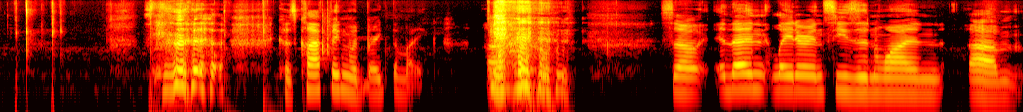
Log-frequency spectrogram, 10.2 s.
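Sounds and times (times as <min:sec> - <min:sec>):
fingers snapping: 0:00.0 - 0:00.7
speech: 0:01.4 - 0:04.3, 0:04.9 - 0:05.8, 0:06.7 - 0:10.2
laughter: 0:01.5 - 0:02.4, 0:04.9 - 0:05.7.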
